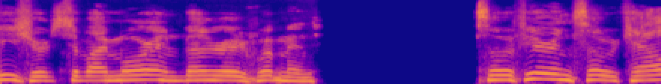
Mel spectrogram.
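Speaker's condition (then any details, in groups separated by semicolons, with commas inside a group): Parkinson's disease; deep brain stimulators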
